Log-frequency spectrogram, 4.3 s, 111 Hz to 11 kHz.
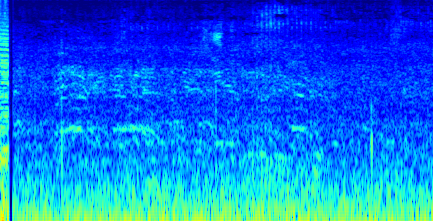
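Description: Steady low rumble of modern Hemi V8 drag cars idling at the starting line, heard from the grandstand, with faint voices in the background.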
